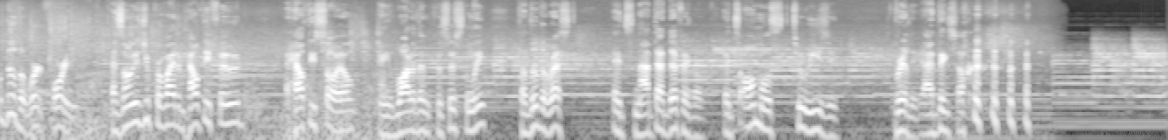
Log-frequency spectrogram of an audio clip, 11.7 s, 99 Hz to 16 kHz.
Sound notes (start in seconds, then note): 9.6 chuckles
